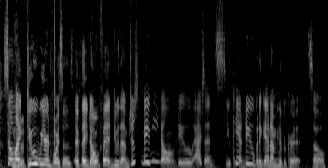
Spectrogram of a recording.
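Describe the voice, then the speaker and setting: A woman voice actor chatting casually about auditions, animated and profane, laughing often. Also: high-pitched, normal speed. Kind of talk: casual chat.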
